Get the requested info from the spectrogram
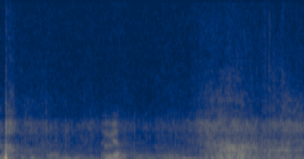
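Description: Ice skate blades scraping and gliding on rough outdoor ice, with a grainy scrape in the second half, a sharp click at the very start and one short spoken word.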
